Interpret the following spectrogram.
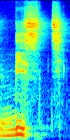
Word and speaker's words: beast: the beast they bow in english we say beast we pronounce the t at the end but in jamaica and we simply say beast beasts white the beast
